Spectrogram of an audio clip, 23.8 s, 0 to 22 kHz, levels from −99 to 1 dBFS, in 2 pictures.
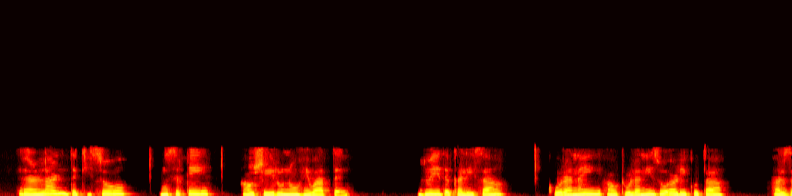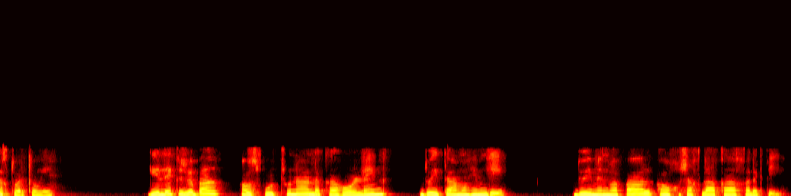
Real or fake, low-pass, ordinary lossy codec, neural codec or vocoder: real; 5.4 kHz; AAC, 24 kbps; none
